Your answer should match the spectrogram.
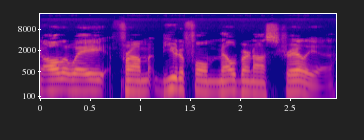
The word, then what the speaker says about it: Melbourne: Michael is recording all the way from beautiful Melbourne, Australia. Melbourne. Where it is Melbourne. Sorry, I pronounce the R.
